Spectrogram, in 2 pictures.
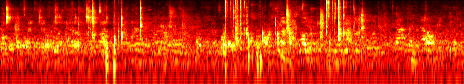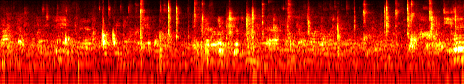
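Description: Plastic game pieces click and clack as they are moved on a board.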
